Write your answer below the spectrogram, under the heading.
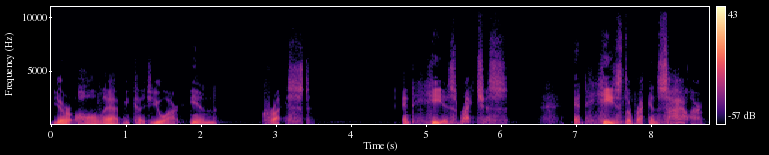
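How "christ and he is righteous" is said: whispered, near silent; reverent whisper. Real, not acted. Pastor telling the church Christ is righteous, whispered. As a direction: breathe it out in awe.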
